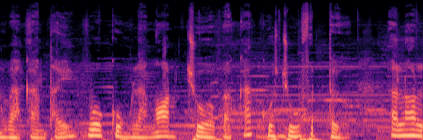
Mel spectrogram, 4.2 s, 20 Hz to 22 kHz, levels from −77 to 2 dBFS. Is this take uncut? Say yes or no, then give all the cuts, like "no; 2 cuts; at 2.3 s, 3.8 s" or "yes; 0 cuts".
no; 1 cut; at 1.9 s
